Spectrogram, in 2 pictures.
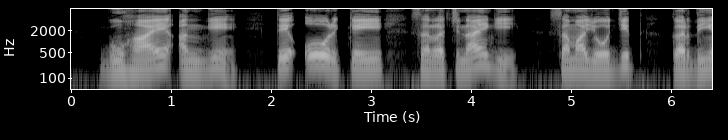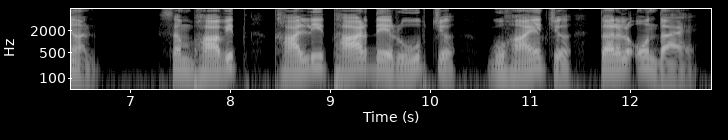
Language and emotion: Dogri, neutral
